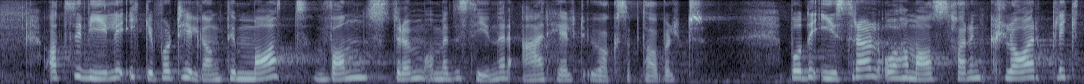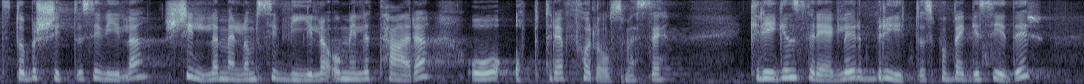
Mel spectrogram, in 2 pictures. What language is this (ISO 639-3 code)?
nor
